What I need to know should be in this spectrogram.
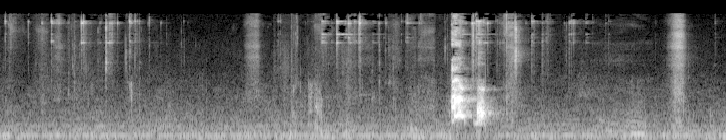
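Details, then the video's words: Elderly pug barking for a treat, still jumping and barking as she did as a young pup; two quick, sharp barks about halfway through, with a later faint yelp and a soft clinking sound in a quiet room. "April barks for a treat"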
